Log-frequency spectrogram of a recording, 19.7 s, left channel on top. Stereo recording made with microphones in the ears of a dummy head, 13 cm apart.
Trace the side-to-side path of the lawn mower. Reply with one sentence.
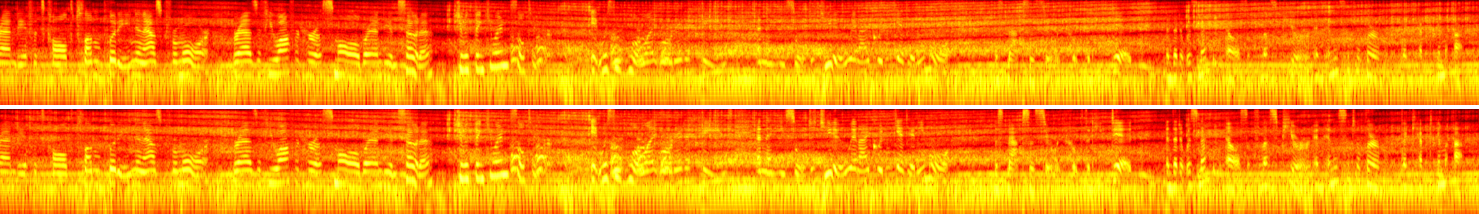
In this clip you hear the lawn mower go from the right side to the left.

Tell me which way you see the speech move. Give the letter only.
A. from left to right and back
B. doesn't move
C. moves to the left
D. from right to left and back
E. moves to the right
E.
